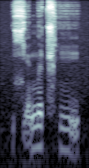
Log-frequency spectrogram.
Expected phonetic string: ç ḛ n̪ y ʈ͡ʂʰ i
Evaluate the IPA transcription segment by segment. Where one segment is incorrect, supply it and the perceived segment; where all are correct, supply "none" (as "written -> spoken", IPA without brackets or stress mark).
y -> i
